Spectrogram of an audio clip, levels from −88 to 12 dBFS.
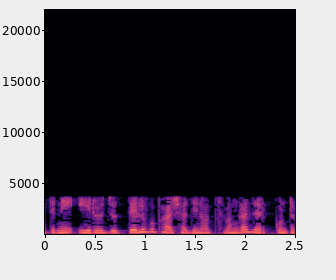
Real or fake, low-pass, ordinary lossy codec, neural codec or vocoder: real; 3.6 kHz; none; none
